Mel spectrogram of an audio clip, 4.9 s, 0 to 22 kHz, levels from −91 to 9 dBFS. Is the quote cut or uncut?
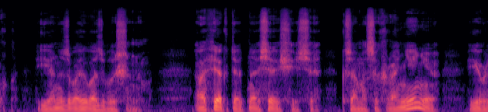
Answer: uncut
